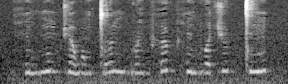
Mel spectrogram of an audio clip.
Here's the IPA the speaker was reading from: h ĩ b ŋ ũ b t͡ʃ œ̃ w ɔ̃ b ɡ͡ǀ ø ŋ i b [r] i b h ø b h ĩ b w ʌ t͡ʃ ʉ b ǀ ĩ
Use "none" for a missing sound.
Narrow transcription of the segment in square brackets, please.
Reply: ɹ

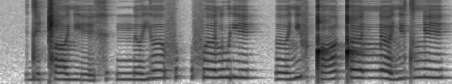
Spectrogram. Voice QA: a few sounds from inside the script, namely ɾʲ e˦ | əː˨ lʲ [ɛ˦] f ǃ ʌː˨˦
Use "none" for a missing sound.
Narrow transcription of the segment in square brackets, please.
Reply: e˦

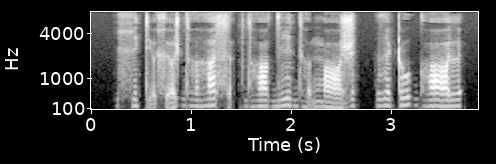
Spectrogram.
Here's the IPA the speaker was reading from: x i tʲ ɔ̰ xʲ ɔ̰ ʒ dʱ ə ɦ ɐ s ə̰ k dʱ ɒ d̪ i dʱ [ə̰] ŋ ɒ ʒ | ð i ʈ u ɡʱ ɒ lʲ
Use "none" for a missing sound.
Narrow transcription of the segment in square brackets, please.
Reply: ə̰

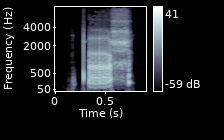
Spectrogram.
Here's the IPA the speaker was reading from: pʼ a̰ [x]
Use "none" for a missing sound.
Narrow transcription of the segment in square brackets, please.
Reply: ħ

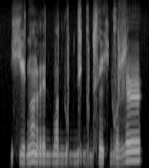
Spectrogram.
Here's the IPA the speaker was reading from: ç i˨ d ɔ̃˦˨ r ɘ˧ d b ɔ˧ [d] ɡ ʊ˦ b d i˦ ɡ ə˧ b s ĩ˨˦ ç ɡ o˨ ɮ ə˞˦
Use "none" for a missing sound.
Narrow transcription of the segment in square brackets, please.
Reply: d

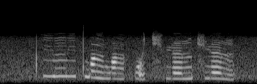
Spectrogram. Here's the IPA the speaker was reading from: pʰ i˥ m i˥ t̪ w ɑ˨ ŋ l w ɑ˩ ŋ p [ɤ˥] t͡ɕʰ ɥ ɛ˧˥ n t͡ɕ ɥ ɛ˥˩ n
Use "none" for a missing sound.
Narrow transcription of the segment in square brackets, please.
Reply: ɤ̰˨˩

